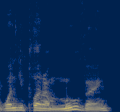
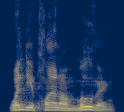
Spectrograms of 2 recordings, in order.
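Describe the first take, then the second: First: The voice lifts up at the end. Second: The voice drops down at the end. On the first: "I take my arm and I go like this" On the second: "And I drop my voice, I'm picking a fight with you"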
